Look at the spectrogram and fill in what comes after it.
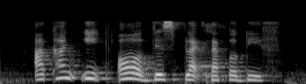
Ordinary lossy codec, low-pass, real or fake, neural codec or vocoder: none; none; fake; codec, 16 kHz, 2 kbps, X-Codec, HuBERT features, trained on balanced general audio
